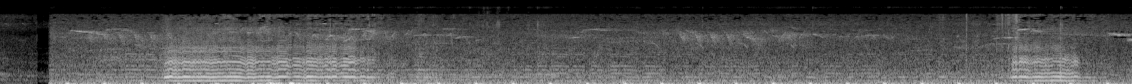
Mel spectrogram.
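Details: Bee flight buzz, a strong harmonic drone that swells as the insect passes close at two moments, over a constant low hum with regular faint clicks.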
